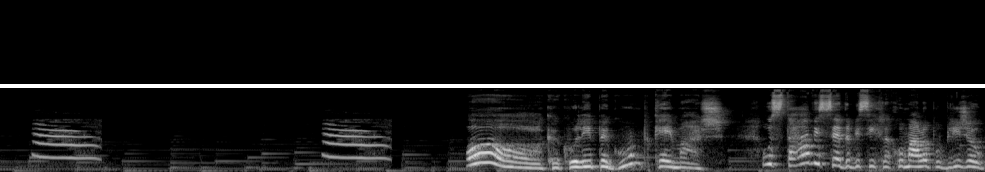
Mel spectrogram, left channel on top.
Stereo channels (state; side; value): silent; left; digital silence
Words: O, kako lepe gumbke imaš! Ustavi se, da bi si jih lahko malo pobliže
